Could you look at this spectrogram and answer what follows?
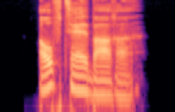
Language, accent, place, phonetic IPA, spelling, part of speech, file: German, Germany, Berlin, [ˈaʊ̯ft͡sɛːlbaːʁɐ], aufzählbarer, adjective, De-aufzählbarer.ogg
- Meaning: inflection of aufzählbar: 1. strong/mixed nominative masculine singular 2. strong genitive/dative feminine singular 3. strong genitive plural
